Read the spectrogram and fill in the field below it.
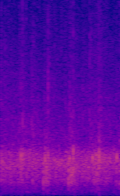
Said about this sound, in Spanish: Dele un fuerte aplauso al Espíritu de Dios que está aquí con nosotros.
